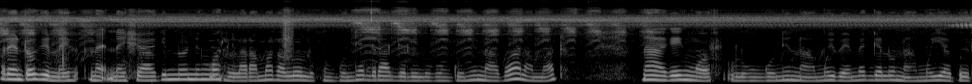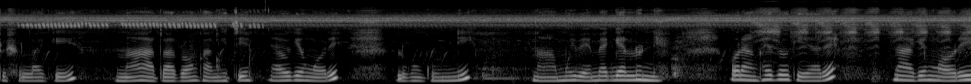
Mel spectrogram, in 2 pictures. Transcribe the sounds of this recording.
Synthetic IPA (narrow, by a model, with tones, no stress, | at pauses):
o˦ɾe˨ndo˦ki˨n | na˨i˨ʃa˨ki˦no˦ni˦ŋɔ˦ɾla˨ɾa˨ma˦ta˨lo˦lu˨ku˨ŋɡu˨ni˦a˦ɡɪ˨ɾa˦ɡe˨lu˨lu˨ku˨ŋɡu˨ni˦na˨βa˦a˦ɾa˨ma˦t | na˦ke˦ŋɔ˨ɾlu˨ku˨ŋɡu˨ni˦na˨mwi˦pɛ˨mɛ˦ɡɛ˦lo˦na˨mwi˦ja˨po˦i˦tu˨ʃo˨la˨ke˨˦naː˨˦˨ta˨tɔ˨˦ŋka˨ŋi˨tje˦na˨o˦ke˦ŋɔ˨ɾɪ˦ | lu˨ku˨ŋku˨ni˦ | na˨mwi˦pɛ˨mɛ˦ɡɛ˦lo˦ni˨ | o˦ɾa˨ŋka˦i˦to˦ki˨a˨ɾe˦na˦ke˦ŋɔ˨ɾɪ˦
